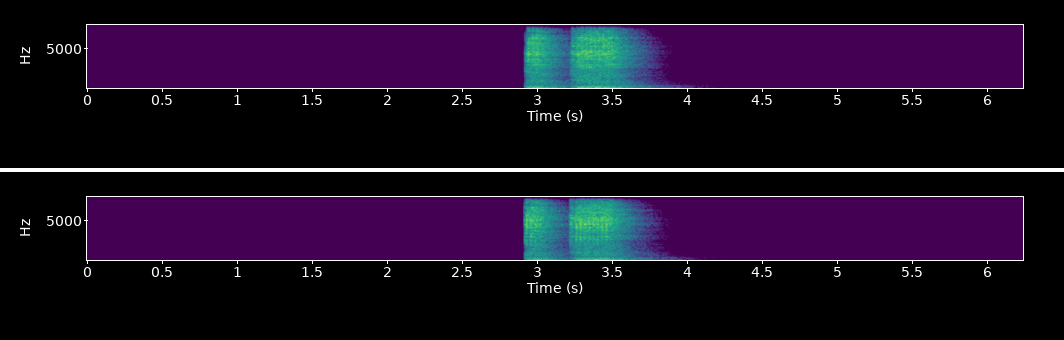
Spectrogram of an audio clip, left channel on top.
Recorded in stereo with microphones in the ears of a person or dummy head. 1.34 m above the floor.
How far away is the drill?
About 2 m.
